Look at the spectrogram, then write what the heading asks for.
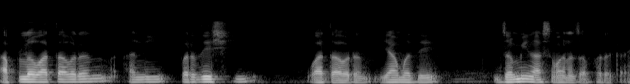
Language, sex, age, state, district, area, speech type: Marathi, male, 45-60, Maharashtra, Nashik, urban, spontaneous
